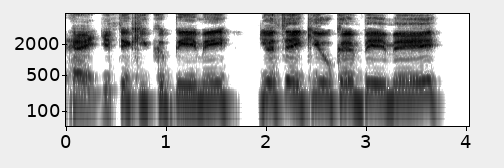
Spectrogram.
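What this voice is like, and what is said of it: Imitates another person's voice. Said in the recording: “that's my impression of Bob”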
